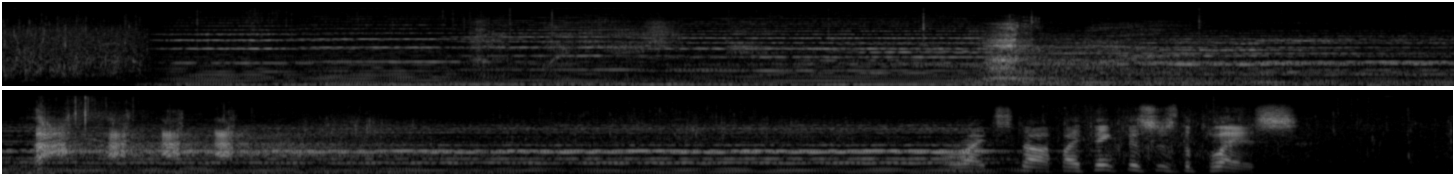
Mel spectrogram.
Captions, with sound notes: [DRAMATIC MUSIC] [NON-ENGLISH SPEECH] [LAUGHING] All right, stop. I think this is the place.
